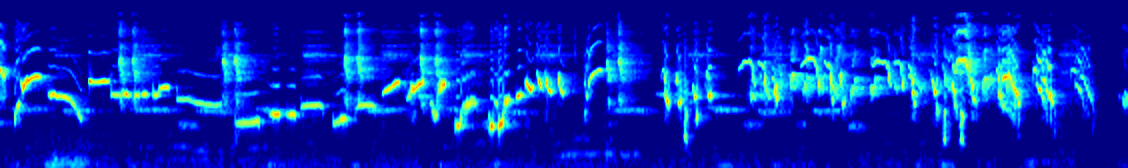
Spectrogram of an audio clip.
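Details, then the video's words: White-rumped shama lure song for making other birds sing out their learned phrases: a long varied outpouring of whistles, slurred notes and fast chatters, becoming denser and more excited toward the end. "Pancingan murai batu mendongkrak keluar isian"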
